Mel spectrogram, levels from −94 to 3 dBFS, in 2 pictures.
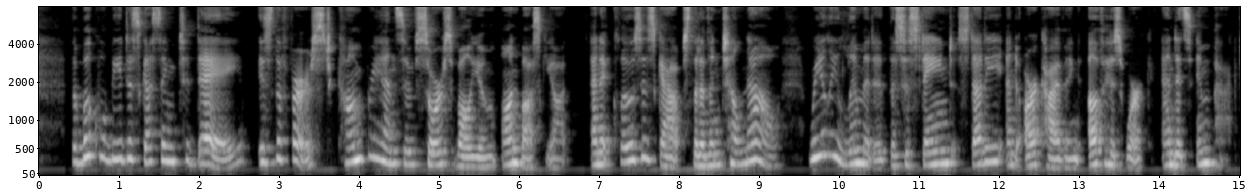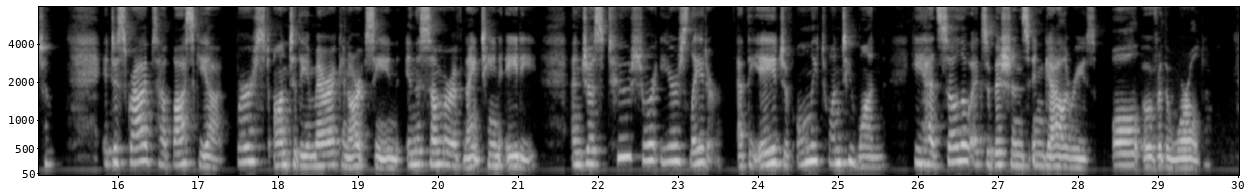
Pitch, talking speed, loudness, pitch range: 230 Hz, 145 wpm, -23 LUFS, 200-280 Hz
